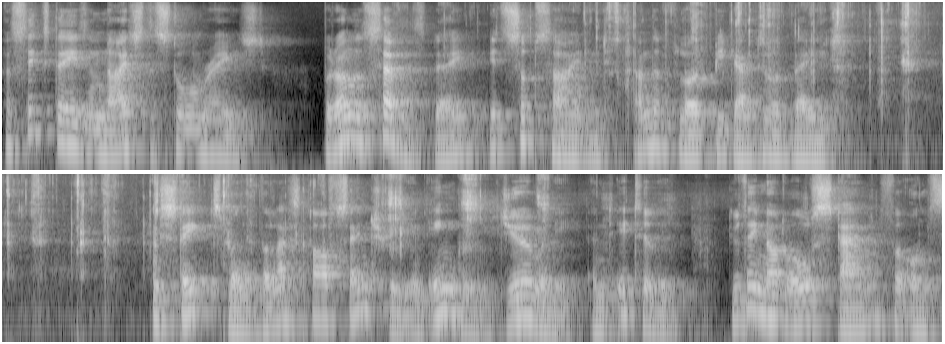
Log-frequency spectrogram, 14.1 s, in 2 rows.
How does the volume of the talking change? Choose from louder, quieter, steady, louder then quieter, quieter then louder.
steady.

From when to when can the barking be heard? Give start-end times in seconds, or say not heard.
not heard.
